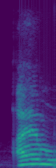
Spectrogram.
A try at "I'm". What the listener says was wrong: So don't forget when it's a contraction, we read it as a contraction. So not I am, I'm.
